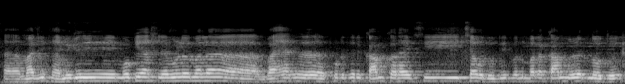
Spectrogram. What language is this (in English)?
Marathi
